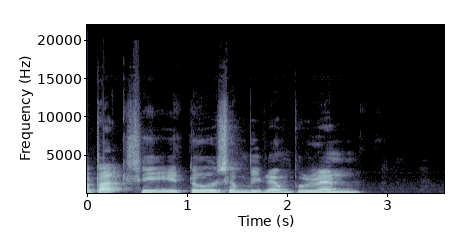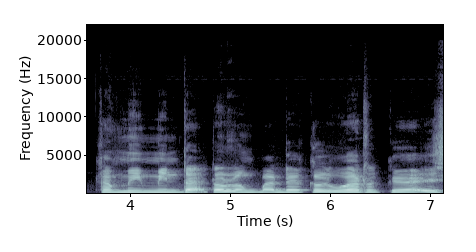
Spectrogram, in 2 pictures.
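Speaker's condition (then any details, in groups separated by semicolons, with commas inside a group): Cerebral palsy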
